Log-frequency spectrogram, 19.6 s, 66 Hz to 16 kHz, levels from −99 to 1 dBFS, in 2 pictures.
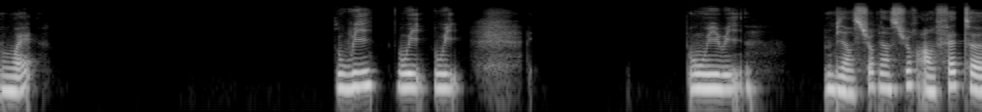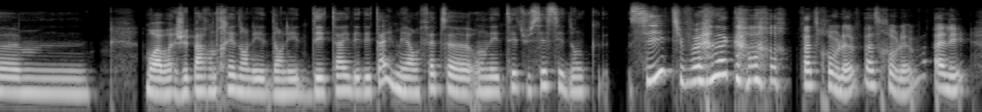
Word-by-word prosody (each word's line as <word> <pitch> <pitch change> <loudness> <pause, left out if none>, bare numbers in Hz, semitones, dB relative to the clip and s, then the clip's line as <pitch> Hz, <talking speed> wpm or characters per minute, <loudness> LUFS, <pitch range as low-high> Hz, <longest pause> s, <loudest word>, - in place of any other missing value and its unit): Ouais. 190 -2 -2 3.0
Oui, 230 +3 0 0.2
oui, 220 -1 -1
oui. 215 0 -4 2.3
Oui 215 0 +3
oui. 205 +2 -3 0.9
Bien 195 -4 0
sûr, 175 +7 -4
bien 220 -2 -3
sûr. 230 +5 -5
En 195 -1 0
fait, 235 +5 -3
hem, 175 -3 -2 0.6
bon 185 - +2
après 170 0 +4
je 165 - -1
vais 175 - +2
pas 190 +2 +2
rentrer 190 +2 0
dans 185 - +1
les 170 -1 +1
dans 165 -1 -2
les 165 +1 0
détails 175 +4 0
des 180 -1 -1
détails. 265 - 0
Mais 190 -4 +2
en 175 - -1
fait, 210 +4 -3
heu, 180 -4 +3
on 180 - -2
était 185 +5 -1
tu 220 -2 -11
sais, 245 +6 0
c'est 245 -2 -2
donc 185 +1 -6 0.3
si? 310 +3 +2 0.2
Tu 310 - 0
veux? 295 +2 +3
D'accord, 320 -4 +5 0.2
pas 250 -1 +4
de 250 - -11
problème, 195 -4 +1
pas 260 -3 +1
de 250 - -4
problème. 180 - -2
Allez. 210 -2 +2
200 Hz, 145 wpm, -22 LUFS, 180-235 Hz, 3.0 s, D'accord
